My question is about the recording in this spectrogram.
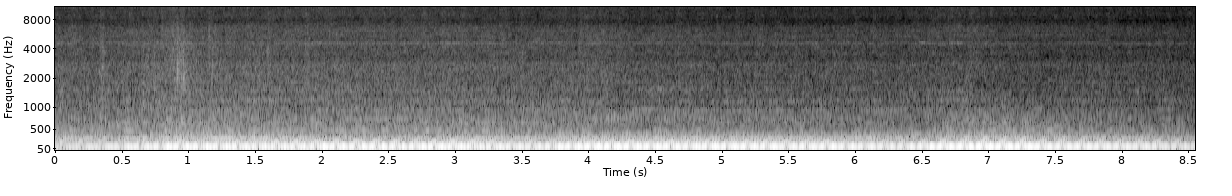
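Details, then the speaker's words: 6.1 HEMI V8 swapped into a 1970 Coronet, warm with temperature climbing to 197: deep even burble at steady idle, smooth and regular with no misses or knocks, no longer running rich. Normal idle. "dude it it freaking idles and it runs really really good"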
